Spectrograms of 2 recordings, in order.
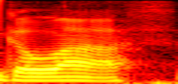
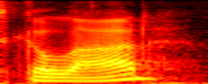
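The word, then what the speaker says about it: galadh: So just all duh. Softer th sound. There is no h. So, Galath.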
